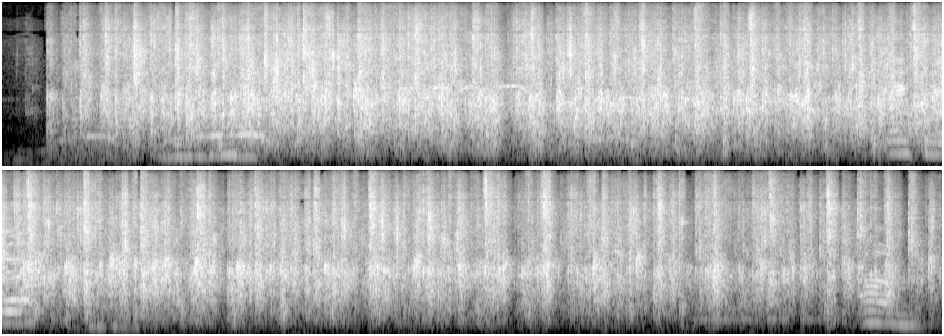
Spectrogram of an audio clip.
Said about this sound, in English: And also another round of applause for my beautiful, beautiful guitarist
